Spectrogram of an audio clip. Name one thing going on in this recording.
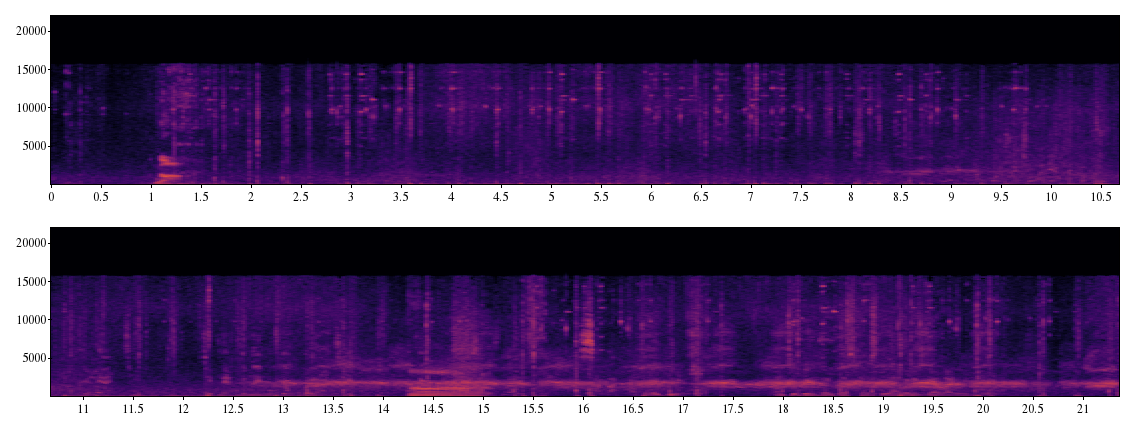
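Horse hooves thud steadily at a gallop.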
